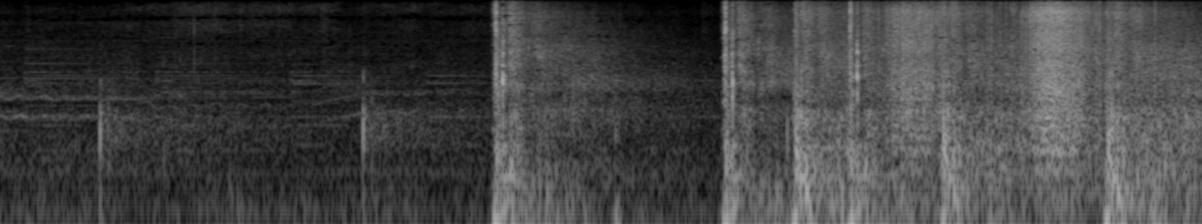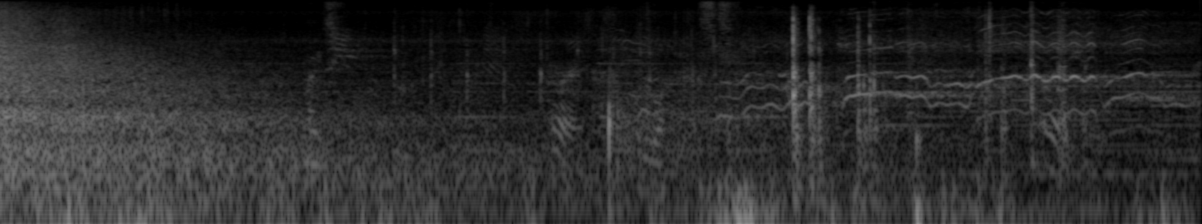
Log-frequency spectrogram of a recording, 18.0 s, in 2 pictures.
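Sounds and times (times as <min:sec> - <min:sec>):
fireworks hiss: 0:00.8 - 0:09.8
fireworks bangs: 0:03.7 - 0:04.8, 0:05.4 - 0:12.6.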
